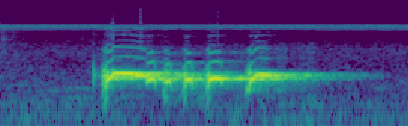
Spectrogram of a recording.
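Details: Local zebra dove in full song, played as a lure to stir reluctant birds into singing: one soft cooing phrase of quick stuttered notes running into a drawn-out, level final coo, in clean silence.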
